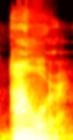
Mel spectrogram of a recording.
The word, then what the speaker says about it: hour: We say a house, but we say an hour. We say an uncle, but we say a university. Why? The letter H at the beginning of the word hour is silent.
